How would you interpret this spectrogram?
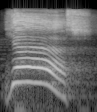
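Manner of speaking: put-on high, eager boys' cry; high excited kids' yes; boys exclaiming. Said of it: "the boys exclaimed".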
